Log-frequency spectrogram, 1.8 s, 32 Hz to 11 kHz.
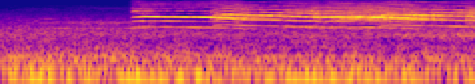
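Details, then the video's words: Blue jay alarm at 7 in the morning, one of a pair: a single drawn-out, harsh, nasal jeer lasting over a second, strong and steady with a slight waver, over faint low background noise. "Blue Jays Alarm at 7AM"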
